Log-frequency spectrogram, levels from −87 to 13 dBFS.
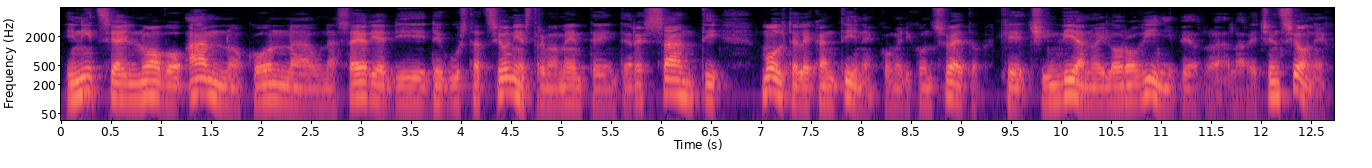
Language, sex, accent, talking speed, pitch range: Italian, male, native, 125 wpm, 90-120 Hz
